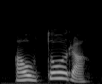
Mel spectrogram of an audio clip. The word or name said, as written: autora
